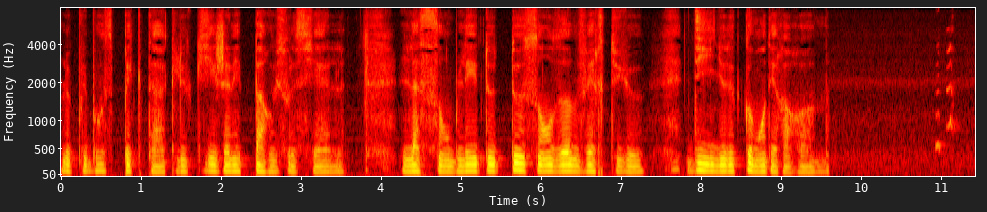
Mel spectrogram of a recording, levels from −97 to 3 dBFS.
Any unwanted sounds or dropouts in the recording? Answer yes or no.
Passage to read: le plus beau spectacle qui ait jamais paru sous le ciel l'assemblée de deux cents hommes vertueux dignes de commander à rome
yes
